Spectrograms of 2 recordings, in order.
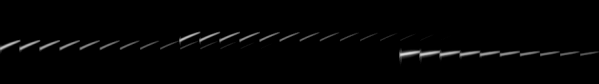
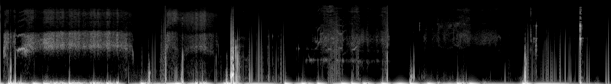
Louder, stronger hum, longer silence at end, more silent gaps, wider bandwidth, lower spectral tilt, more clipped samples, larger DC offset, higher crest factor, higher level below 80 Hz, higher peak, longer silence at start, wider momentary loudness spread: first, -18 LUFS vs -23 LUFS; neither; first, 0.45 s vs 0 s; neither; second, 4.7 kHz vs 7 kHz; second, 7 dB/octave vs -6 dB/octave; neither; neither; first, 16 dB vs 10 dB; second, under -90 dBFS vs -18 dBFS; second, -6 dBFS vs 0 dBFS; about the same, 0 s vs 0 s; first, 24 LU vs 18 LU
